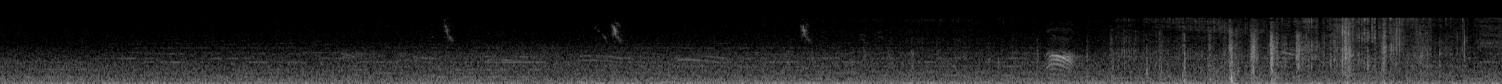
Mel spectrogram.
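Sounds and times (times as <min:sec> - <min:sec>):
low background noise: 0:00.0 - 0:15.0
faint bird calls: 0:10.4 - 0:11.3, 0:12.5 - 0:13.5.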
